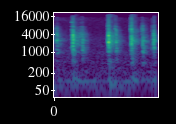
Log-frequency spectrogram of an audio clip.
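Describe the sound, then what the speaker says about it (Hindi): Computer keyboard typing, a handful of crisp, close keystrokes in an uneven rhythm, heard alone with no talking. "लिंक्डइन टाइप किया"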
